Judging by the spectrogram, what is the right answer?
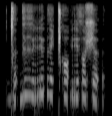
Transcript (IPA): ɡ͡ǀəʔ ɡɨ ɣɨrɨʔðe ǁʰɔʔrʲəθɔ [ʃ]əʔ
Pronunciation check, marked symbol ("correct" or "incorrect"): correct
